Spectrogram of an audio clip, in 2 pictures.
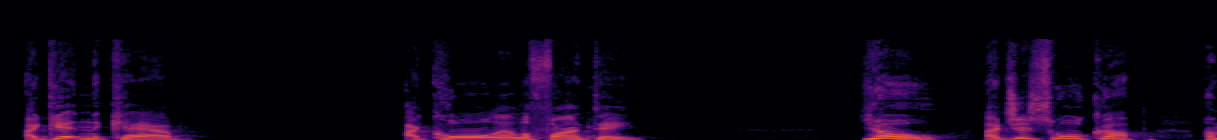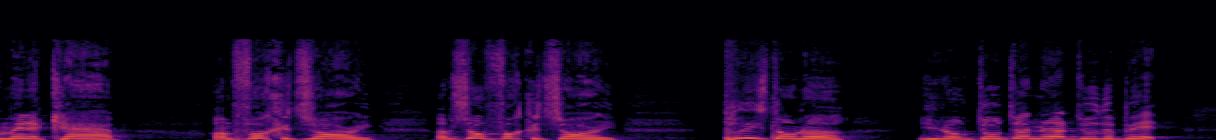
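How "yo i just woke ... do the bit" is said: put-on frantic, high, panicked voice. Retelling a phone apology for being late: retelling panicked apology. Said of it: "I'm literally in a fucking panic".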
